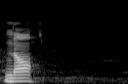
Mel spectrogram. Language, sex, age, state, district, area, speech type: Assamese, male, 18-30, Assam, Nalbari, rural, read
